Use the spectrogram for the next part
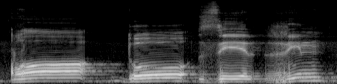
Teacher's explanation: جب دو زیر ساتھ لگا دیں گے ہجے کرنے کے بعد پھر اس کی آواز باریک ہو جائے گی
